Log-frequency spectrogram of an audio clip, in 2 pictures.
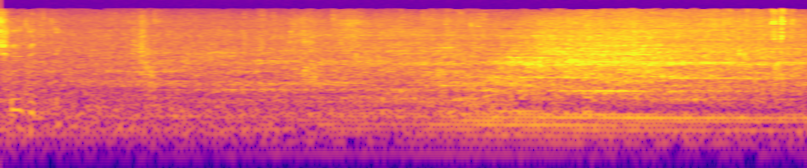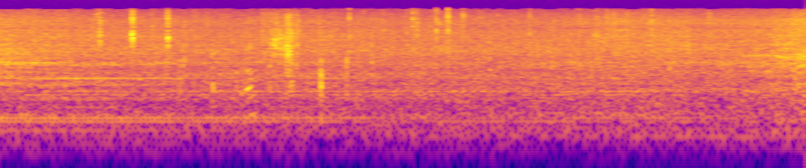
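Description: A passing motor vehicle's engine, a steady drone that swells to its loudest about four seconds in and then fades away.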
